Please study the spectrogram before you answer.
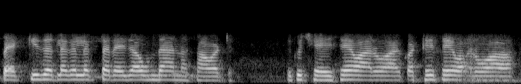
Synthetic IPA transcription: pɛːkɪd͡ʑɐləɡɐləɡ̚t̪ɐɾɐɦɪd͡ʑaɦũːn̆d̪aːɦɪnɪɐsãʋɐʈɪ̆ | ɦɪkot͡ɕʰɐɪsɛ̃ʋaːɾoaːɪkɐʈʰesɛɦʋaːɾoaː

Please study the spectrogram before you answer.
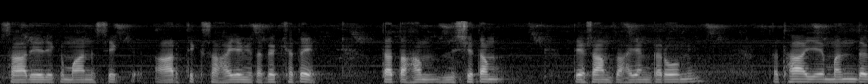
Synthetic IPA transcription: saːd̪ʱeːɾikmaːnɐsikaːɾt̪ʰiksɐɦajɐmjɐt̪ɐpeːkʂɐt̪eː | t̪ɐt̪ɐɦɐmniʃt͡ʃit̪ɐm | t̪eːʃaːmsɐɦɐjɐŋkɐɾoːmi | t̪ɐt̪ʰaːjeːmɐnd̪

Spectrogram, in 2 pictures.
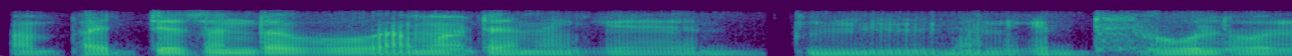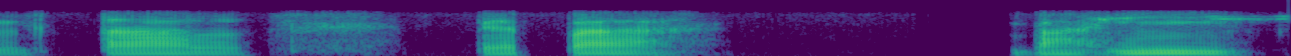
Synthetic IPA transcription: ɔbədɔsɔntɔbua̰maɾʈanɛke | a̰nɛkedʱulɦolt̪al | pɛpa | bãɦĩ

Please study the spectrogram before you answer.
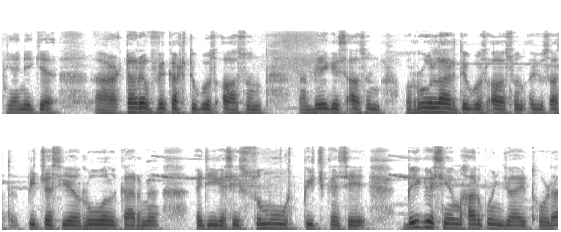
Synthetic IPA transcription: jaːniki | ʈɐɾɐpʰʋikɐʈʰt̪iɡoːsaːsunbeːɡɐsaːsunɾoːlɐɾt̪iɡosaːsunɐjusɐt̪pit͡ʃɐsjeɾoːlkɐɾnɨkɐt̪iːkɐsʰesumuːt̪̚ʰpit͡ʃʰkɐt͡sʰeːbeɡəsjimhɐɾkunʲd͡ʒaːjt̪ʰoːɽa

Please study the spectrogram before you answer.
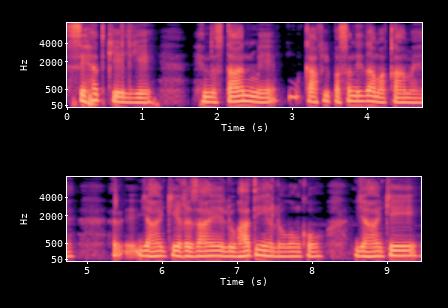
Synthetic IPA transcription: sɪɦət̪kelie | hɪ̃nd̪ʊst̪aːnmẽkaːfipɐsə̃nd̪id̪amɐqaːmɦɛ̃ | jɐɦãkeɣɪzaːẽlʊbʱaːt̪iɦɛ̃loːɡõkojɐɦãke

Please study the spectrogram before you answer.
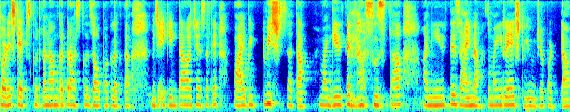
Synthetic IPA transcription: t̪ʰoɽesʈepskəɾt̪anaːməkat̪əɾaskəd͡zawpaklaɡt̪am̤əɳd͡zeːkik̚d̪aʋat͡ɕeəsat̪epajbiʈʋisʈd͡zat̪a | maɡiːɾt̪ɛnːasud͡zʱt̪aːnit̪ed͡zajnasɔmaiɾesʈɡʱeut͡ɕepəɽt̪a

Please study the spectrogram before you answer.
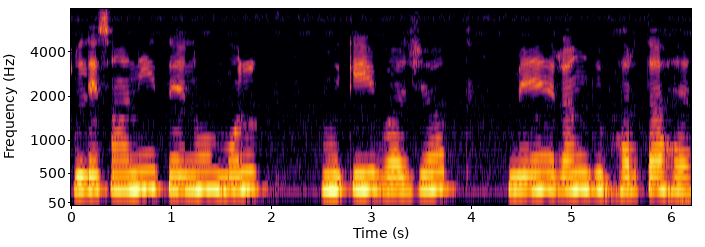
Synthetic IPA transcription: lɪsaːnit̪eːnomʊlk | kiʋaːd͡ʒjaːt̪ | mẽɾə̃ŋɡbʱəɾt̪aɦɛː

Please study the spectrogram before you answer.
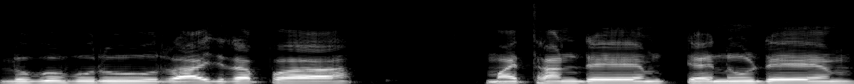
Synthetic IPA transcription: luɡubuɾuɾad͡ʒɾapa | majt̪ʰanɖɛmʈenuɖɛm

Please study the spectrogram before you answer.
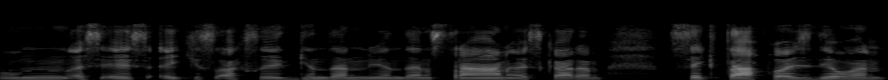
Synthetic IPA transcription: ə̰səsʲəjkisɐkʰsət̪̚ɡʱind̪ənʋind̪ənst̪ɾaːnəsʲkaɾən | sekt̪aːpʰəd͡ʒd̪eʋən

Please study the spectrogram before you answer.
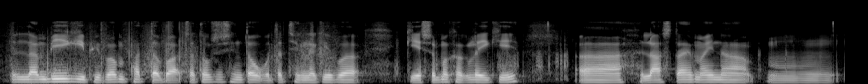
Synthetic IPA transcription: lɐmbiɡipʰibɐmpʰɐtʰːɐbɐt͡ʃɐtʰok̚sesintɐwbɐdɐtʰeŋnɐkʰibɐkesɐmɐkʰɐk̚lɐjkʰi | lastajmɐjnɐ

